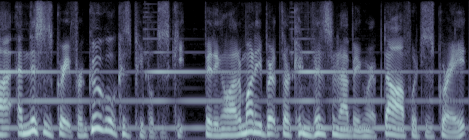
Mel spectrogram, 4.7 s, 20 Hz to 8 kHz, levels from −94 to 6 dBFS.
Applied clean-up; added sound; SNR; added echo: none; Bell; 11 dB; none.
